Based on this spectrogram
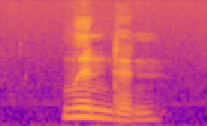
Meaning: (adjective) Made of lime-wood; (noun) 1. Any of various deciduous trees of the genus Tilia, having heart-shaped leaves 2. The soft wood of such trees
- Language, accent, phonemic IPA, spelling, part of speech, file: English, US, /ˈlɪn.dən/, linden, adjective / noun, En-us-linden.ogg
